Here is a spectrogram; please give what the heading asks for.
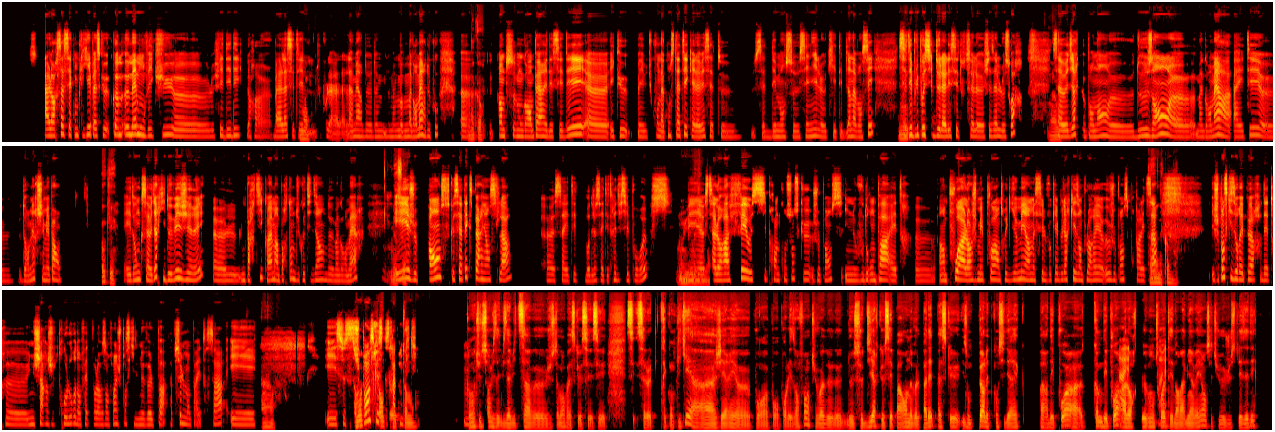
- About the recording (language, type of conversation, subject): French, podcast, Comment est-ce qu’on aide un parent qui vieillit, selon toi ?
- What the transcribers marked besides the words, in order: stressed: "fait"; stressed: "pas"; stressed: "poids"; stressed: "pense"; stressed: "dire"; stressed: "peur"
